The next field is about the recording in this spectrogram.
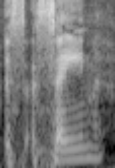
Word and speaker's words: Seine: Seine? How do I say it? – Correct. Okay. Seine. Fishing Seine. Like the Seine River in France.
